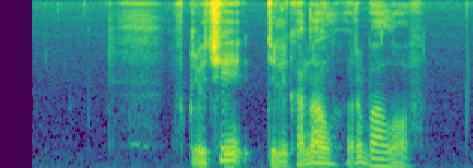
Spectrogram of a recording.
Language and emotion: Russian, sad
